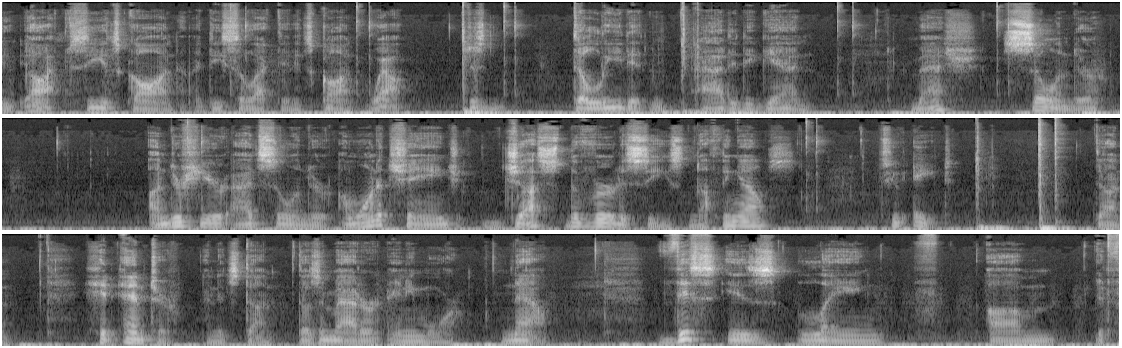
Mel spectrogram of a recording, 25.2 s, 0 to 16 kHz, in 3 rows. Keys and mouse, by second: 3.4 x, 5.0 shift+a, 10.0-13.8 drag, 19.1-24.5 middle drag.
